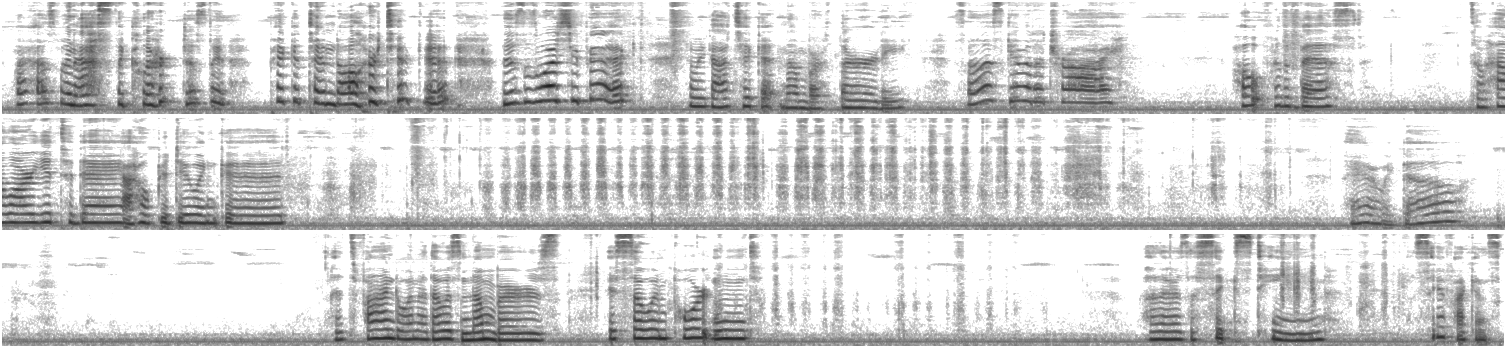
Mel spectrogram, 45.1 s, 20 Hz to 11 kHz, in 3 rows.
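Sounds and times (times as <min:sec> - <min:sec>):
scratching lottery ticket: 0:19.4 - 0:28.0, 0:37.2 - 0:40.6
metal scraping lottery ticket: 0:42.7 - 0:44.2.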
